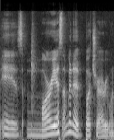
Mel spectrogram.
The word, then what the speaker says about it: Marius: I'm like, no, I think that it's Marius. You just say it like that.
